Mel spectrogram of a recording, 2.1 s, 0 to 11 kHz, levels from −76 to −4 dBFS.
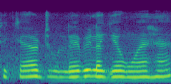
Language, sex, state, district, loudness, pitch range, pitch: Hindi, female, Haryana, Charkhi Dadri, -15 LUFS, 190-205 Hz, 195 Hz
